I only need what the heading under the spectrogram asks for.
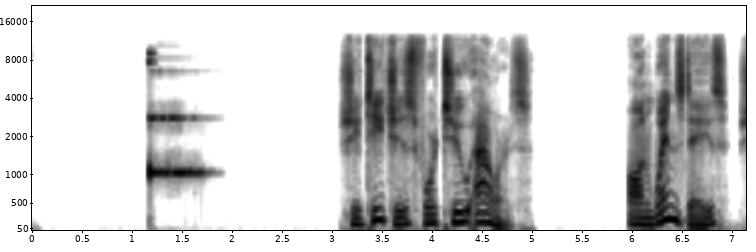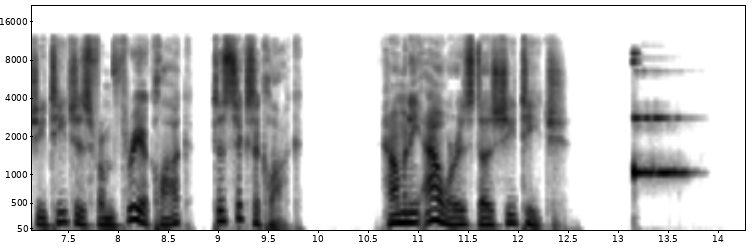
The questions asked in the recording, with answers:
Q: How many hours does she teach?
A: She teaches for 3 hours.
